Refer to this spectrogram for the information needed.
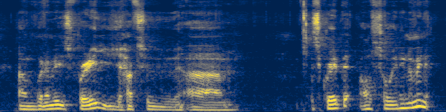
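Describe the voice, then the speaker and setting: A man with a Spanish accent and very wide pitch swings. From Venezuela. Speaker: hobby video host. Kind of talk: tutorial. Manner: halting, with fillers and restarts.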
